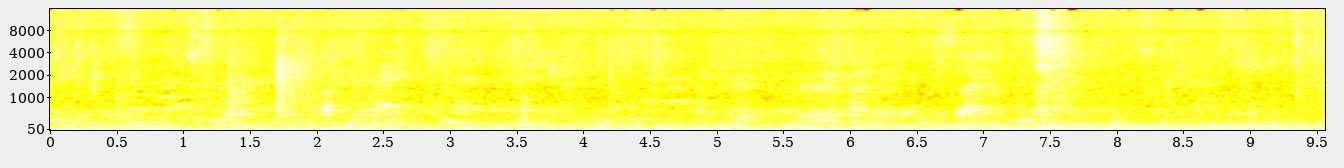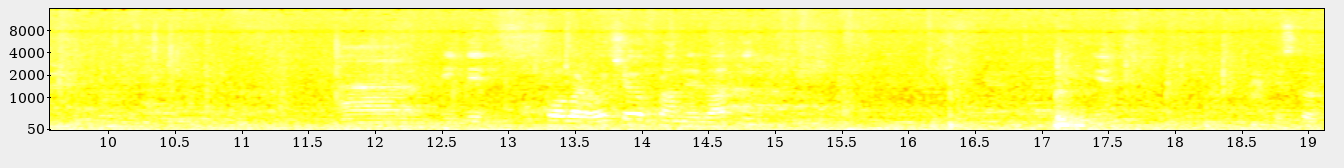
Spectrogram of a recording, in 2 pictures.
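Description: Shoes shuffle and tap on a wooden floor.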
